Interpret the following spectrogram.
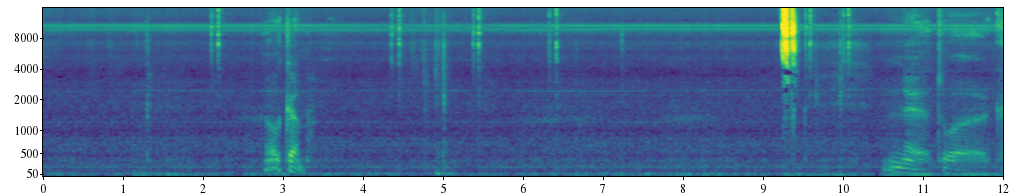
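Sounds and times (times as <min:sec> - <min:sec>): low electrical hum: 0:00.0 - 0:12.0
computer mouse clicks: 0:02.1 - 0:02.3, 0:04.3 - 0:05.6, 0:06.3 - 0:06.5, 0:09.2 - 0:10.2.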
